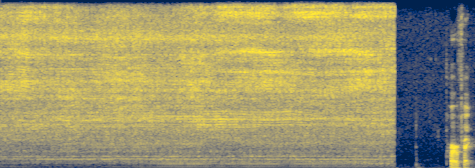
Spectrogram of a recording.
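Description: A small rotary tool whines at high speed as it grinds into a wooden dowel.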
